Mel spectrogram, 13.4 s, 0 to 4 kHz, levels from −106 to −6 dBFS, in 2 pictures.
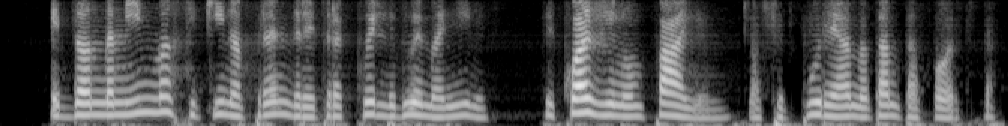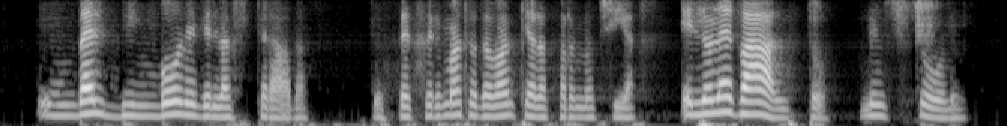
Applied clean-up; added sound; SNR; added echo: neural mask model DeepFilterNet 3.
